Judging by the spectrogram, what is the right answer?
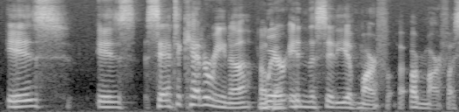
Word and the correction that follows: Mafra: See, I'm saying it wrong already. – Perfect. – Mafra.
